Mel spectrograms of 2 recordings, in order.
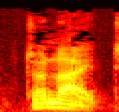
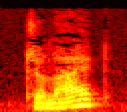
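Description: First: "Tonight" falling as a settled answer; confirming. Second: "Tonight" softly lifted into a question. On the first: Coste answers Piera's question, "Tonight" falling in confirmation. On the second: Piera asks when he returns, "Tonight" rising as a question. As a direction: ask "Tonight" gently, with rising tune. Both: A narrator's reading.

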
